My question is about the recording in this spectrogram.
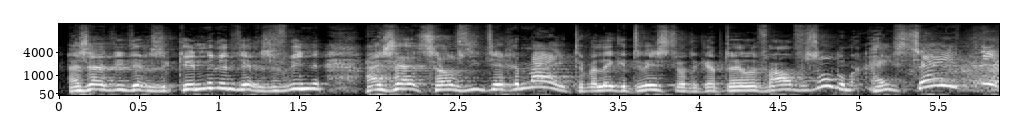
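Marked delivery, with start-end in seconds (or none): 4.9-5.9 laughing. Real, not acted. Laughs at own invented story.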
